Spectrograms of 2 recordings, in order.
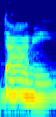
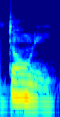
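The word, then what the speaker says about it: Donie: got named dony Bush it's not Donnie it's dony uh you look at the baseball reference the nicknames and bio it says spells out phonetically dony I have two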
